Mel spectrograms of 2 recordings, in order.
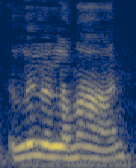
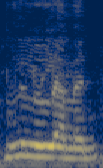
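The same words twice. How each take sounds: First: Lululemon said with a final "MON" as "lulu-la-MON"; alternate pronunciation. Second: Lululemon said as "loo-loo-LEM-un"; corrected pronunciation. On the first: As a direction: end Lululemon on a full "mahn". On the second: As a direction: end Lululemon like the fruit lemon. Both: Shown as a demonstration. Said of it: "Is that how you say it".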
